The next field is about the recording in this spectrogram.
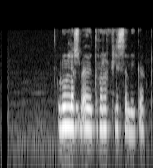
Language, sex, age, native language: Icelandic, female, 15, Icelandic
